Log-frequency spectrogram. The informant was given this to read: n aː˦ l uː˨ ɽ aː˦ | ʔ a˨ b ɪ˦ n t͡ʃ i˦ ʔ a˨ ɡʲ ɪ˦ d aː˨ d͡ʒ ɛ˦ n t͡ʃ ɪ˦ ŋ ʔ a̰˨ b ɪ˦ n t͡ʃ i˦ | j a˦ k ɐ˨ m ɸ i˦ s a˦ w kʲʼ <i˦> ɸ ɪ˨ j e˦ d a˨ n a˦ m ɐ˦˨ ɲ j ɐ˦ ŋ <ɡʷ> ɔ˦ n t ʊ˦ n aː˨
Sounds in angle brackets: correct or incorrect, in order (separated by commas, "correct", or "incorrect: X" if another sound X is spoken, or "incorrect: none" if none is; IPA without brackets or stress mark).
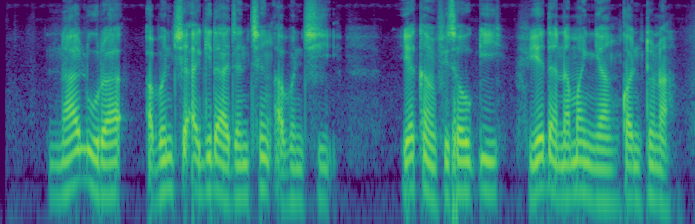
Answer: incorrect: iː˦, incorrect: kʷ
